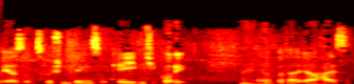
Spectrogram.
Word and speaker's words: Kei Nishikori: Nee, Kei Nishikori. – Also er, Gei Nishikori ist,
